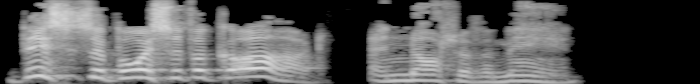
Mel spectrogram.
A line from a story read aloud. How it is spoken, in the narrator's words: The people were so impressed that they cried out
